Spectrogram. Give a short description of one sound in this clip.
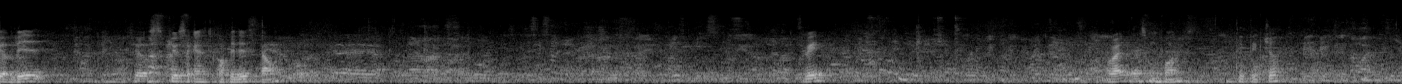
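A woman speaks calmly through a microphone in a large room.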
